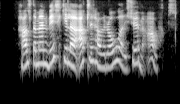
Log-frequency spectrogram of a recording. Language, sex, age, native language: Icelandic, female, 11, Icelandic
